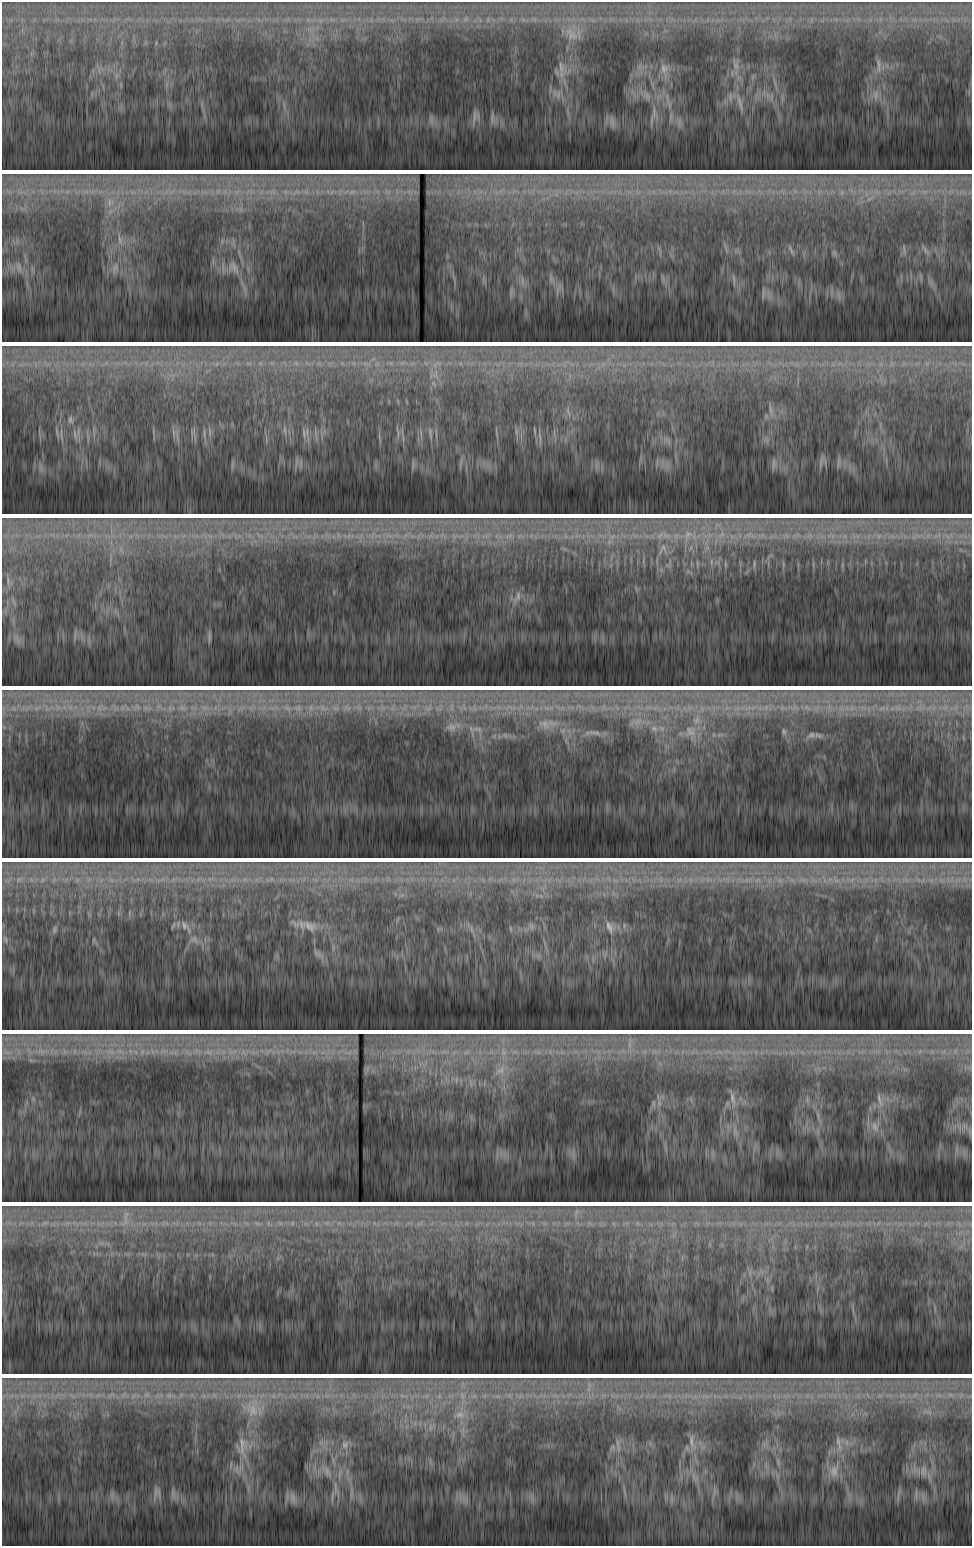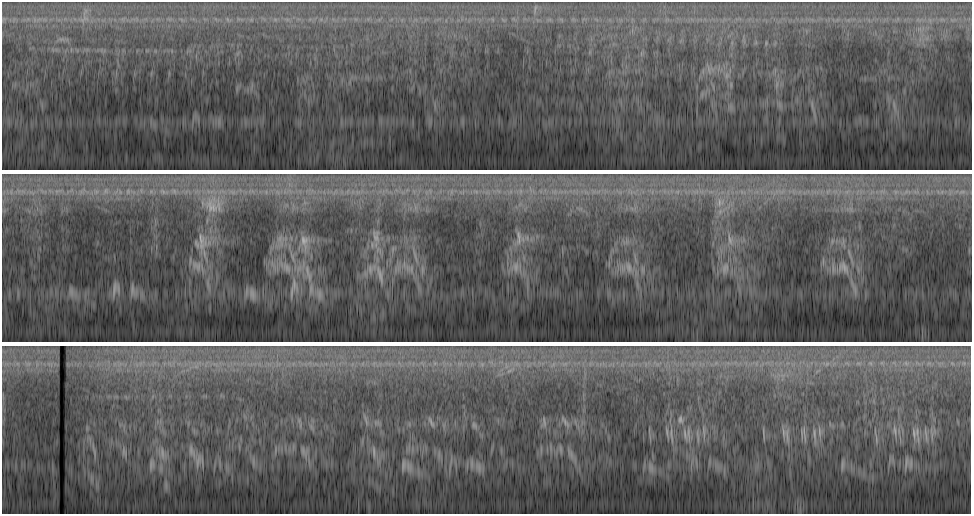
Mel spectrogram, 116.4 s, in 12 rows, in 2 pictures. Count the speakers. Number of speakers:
0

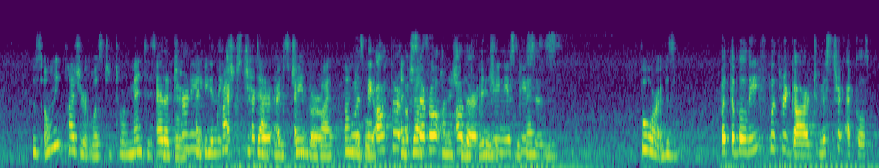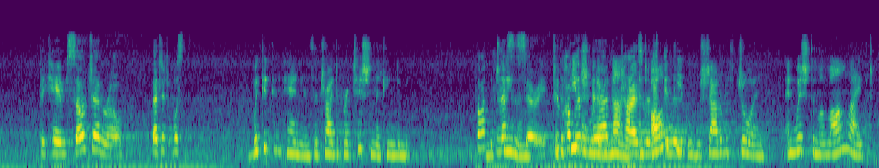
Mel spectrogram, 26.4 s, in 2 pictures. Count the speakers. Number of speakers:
2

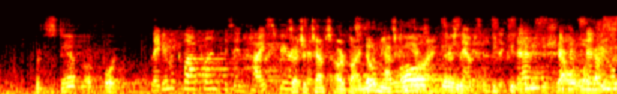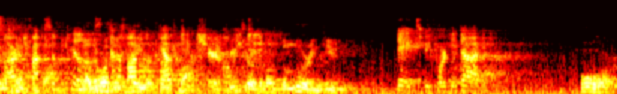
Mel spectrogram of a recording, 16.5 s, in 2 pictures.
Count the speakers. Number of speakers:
4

